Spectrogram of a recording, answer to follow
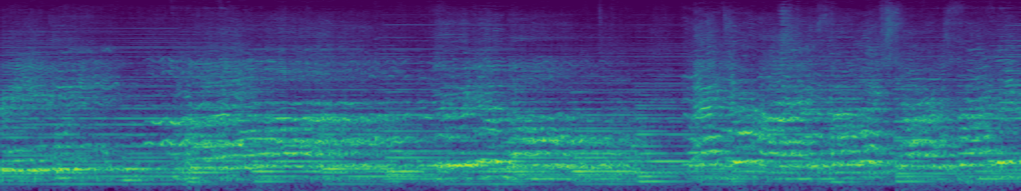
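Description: A choir singing in long held notes.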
